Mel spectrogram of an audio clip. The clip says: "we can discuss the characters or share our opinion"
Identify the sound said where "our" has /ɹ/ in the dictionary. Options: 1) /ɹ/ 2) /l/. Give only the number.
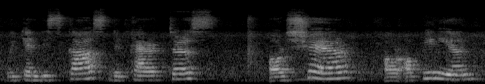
1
